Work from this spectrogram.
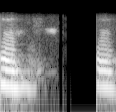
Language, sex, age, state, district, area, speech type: Tamil, female, 45-60, Tamil Nadu, Coimbatore, rural, conversation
